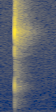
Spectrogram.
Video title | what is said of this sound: How to JMPI Hollywood | the knuckles of the right hand tap it one time to ensure it sounds solid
